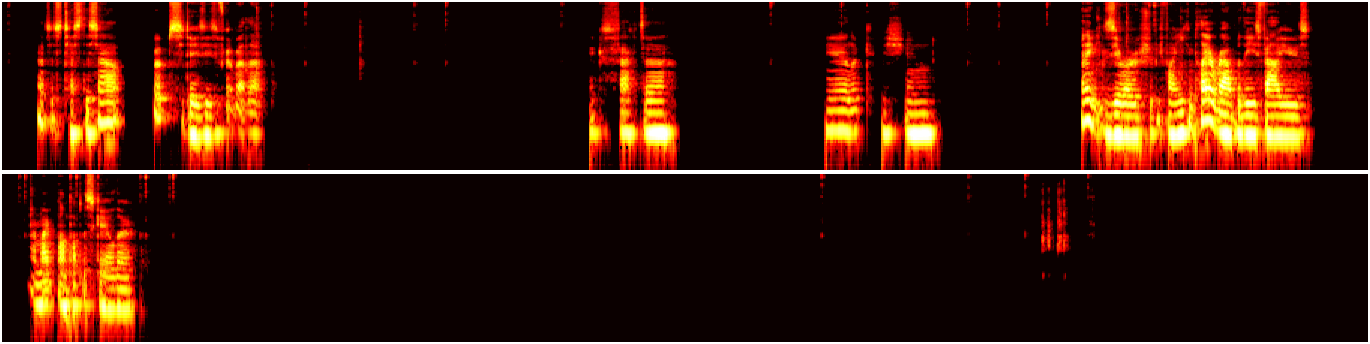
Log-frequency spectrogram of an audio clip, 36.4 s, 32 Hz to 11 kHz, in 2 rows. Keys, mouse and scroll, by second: 0.1-15.4 drag, 3.3 ctrl+z, 5.0 ctrl+z, 18.5 click, 20.1 click, 23.6-36.4 drag, 32.2 ctrl+z.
